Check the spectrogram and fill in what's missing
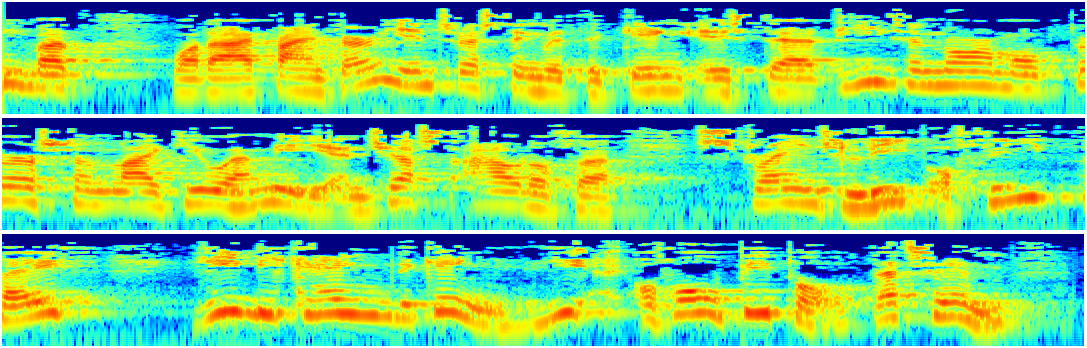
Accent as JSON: {"language": "English", "town": "Rotterdam", "region": "South Holland", "country": "Netherlands", "said": "I am from Rotterdam, and that's a very industrial town as well."}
